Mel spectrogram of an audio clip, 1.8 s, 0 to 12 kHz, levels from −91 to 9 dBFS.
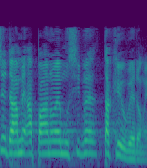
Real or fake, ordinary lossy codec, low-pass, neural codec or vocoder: real; AAC, 32 kbps; 7.2 kHz; none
